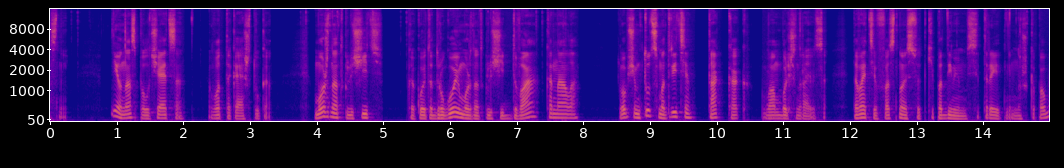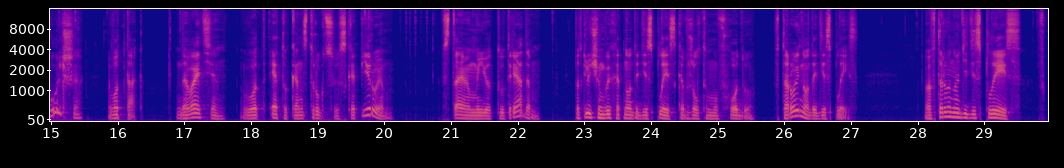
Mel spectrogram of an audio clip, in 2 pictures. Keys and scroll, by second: 0.6 space, 2.2 space, 7.6 space, 9.8 space, 15.5 space, 15.9 space.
